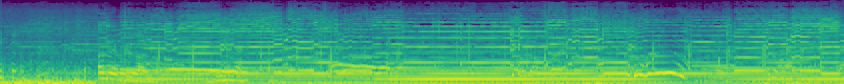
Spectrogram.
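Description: Great Highland bagpipes playing a tune over their steady drones, starting about a second in. Before the pipes come in there is a low rumble of wind on the microphone.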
